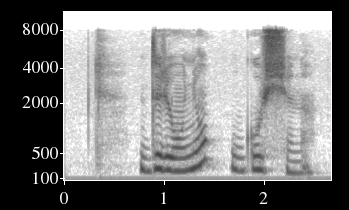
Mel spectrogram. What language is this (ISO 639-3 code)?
rus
